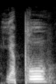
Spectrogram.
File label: "yapúu", Apatani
